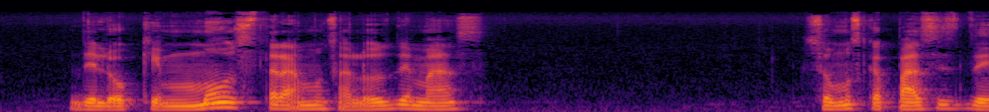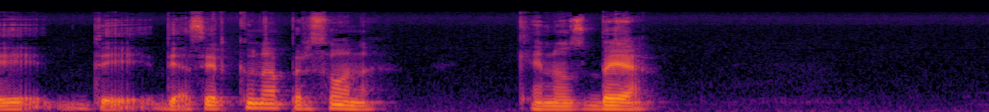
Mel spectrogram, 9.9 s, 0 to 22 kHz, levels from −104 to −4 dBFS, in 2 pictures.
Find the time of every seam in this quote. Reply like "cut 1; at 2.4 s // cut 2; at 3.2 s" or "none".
none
